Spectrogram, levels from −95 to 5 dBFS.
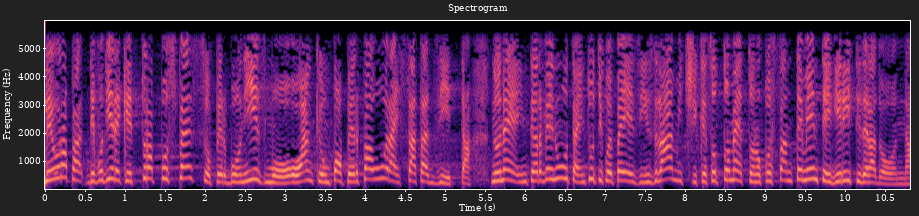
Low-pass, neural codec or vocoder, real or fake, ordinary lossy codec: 5.4 kHz; none; real; none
